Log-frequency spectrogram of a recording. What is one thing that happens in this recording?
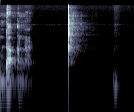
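A man claps his hands once.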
